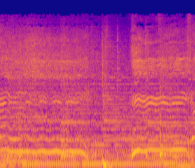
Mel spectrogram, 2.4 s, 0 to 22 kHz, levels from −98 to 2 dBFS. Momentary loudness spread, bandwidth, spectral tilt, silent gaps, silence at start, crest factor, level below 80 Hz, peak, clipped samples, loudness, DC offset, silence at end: 4 LU; 16.5 kHz; -4 dB/octave; none; 0 s; 14 dB; -26 dBFS; -4 dBFS; under 0.1%; -19 LUFS; under 0.1%; 0 s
